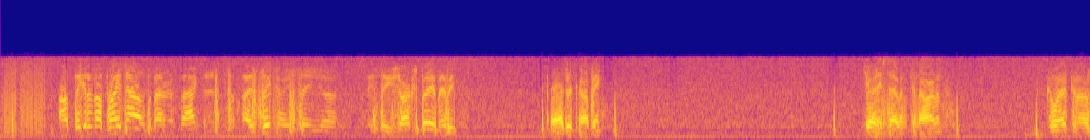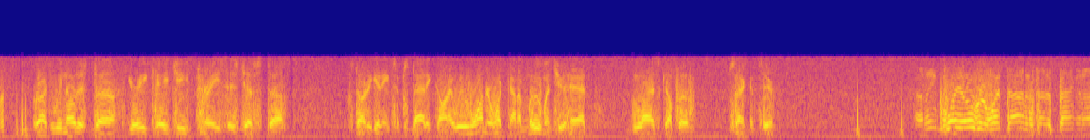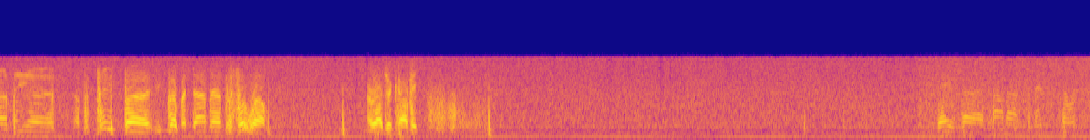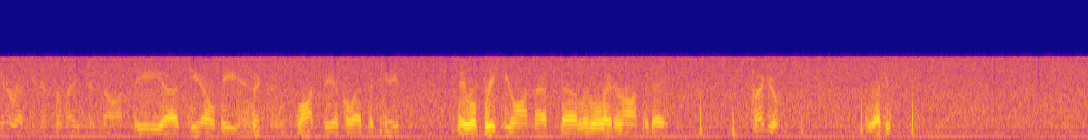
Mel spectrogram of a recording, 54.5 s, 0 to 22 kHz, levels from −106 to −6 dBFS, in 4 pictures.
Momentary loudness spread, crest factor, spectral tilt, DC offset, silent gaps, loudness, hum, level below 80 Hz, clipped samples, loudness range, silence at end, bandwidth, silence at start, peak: 21 LU; 16 dB; -3 dB/octave; under 0.1%; none; -17 LUFS; none; -56 dBFS; under 0.1%; 13 LU; 0 s; 4.2 kHz; 0 s; -2 dBFS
